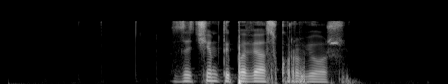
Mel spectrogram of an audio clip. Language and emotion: Russian, angry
